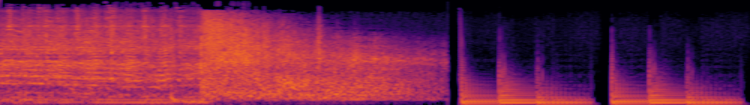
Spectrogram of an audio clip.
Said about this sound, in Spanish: Escuchar los disparos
